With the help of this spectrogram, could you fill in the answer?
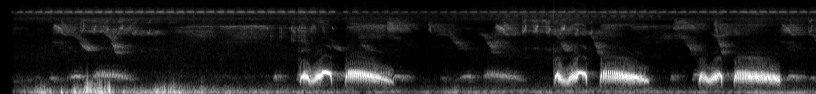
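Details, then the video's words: Spotted dove cooing to provoke other doves: after low rumbling noise, paired coos sound at about four and seven seconds, each a short wavering note followed by a longer, steady hollow coo, then a further pair near nine seconds. "Chim cu gáy gù mở lên kích bổi cực hay"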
